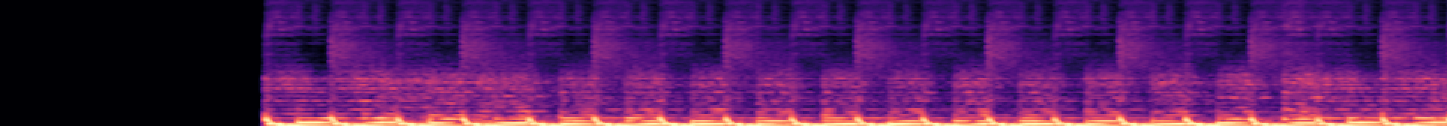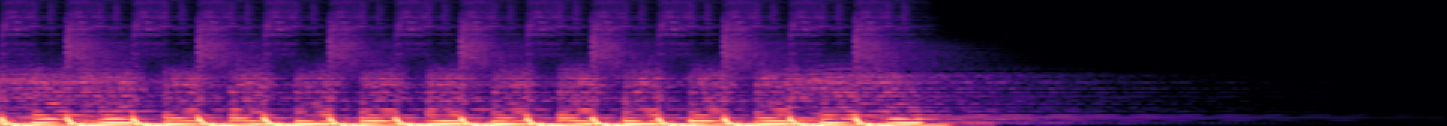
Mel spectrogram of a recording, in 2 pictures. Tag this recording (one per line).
full
loop
loops
song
